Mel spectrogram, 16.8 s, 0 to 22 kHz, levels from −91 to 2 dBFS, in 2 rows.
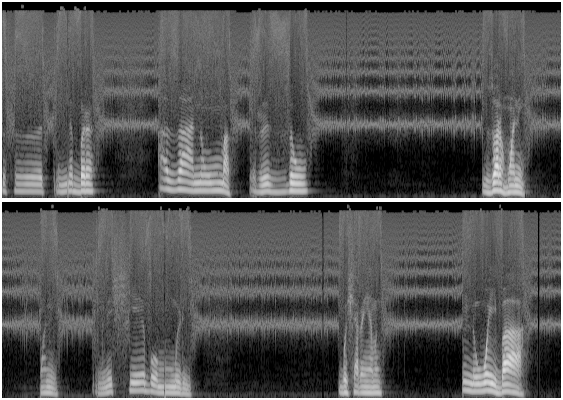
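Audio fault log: Throughout: converter idle tones. A tone of around 1.5 kHz sits in the pauses, with grainy noise under quiet speech, about 12 dB below the signal. An undithered delta-sigma converter given low-level input settles into repeating bit patterns, and these patterns produce the tone.
0.98 s, 5.16 s, 10.82 s, 13.19–13.21 s, 16.42–16.45 s: gap at a join of encoded pieces. Short silences of 11.8 to 30.0 ms break the continuous speech with smeared edges, and the sound then resumes. Separately encoded segments were joined without trimming their start delay and end padding.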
